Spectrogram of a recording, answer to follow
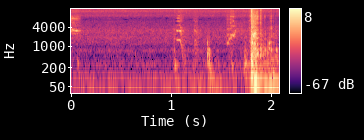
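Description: Quiet, with a few faint clicks, then a single sharp thump shortly before the end.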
